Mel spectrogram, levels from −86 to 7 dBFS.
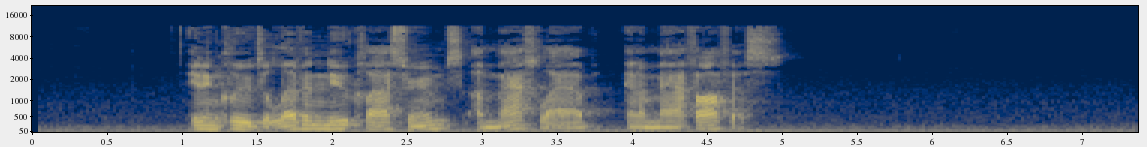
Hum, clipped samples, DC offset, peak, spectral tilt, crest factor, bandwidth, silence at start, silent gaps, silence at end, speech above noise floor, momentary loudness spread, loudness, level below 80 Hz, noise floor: none; under 0.1%; under 0.1%; 0 dBFS; -5 dB/octave; 20 dB; 11.5 kHz; 0.15 s; none; 0.3 s; 26 dB; 9 LU; -18 LUFS; -40 dBFS; -44 dBFS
